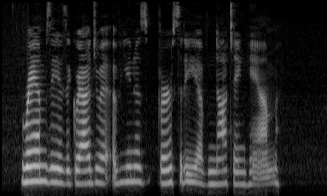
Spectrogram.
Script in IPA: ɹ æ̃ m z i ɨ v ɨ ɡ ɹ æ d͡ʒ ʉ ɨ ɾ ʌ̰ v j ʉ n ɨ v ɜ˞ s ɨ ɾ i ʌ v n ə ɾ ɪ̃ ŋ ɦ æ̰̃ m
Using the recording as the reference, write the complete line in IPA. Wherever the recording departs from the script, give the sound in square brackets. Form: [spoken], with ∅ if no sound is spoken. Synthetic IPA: ɹ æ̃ m z i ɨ [z] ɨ ɡ ɹ æ d͡ʒ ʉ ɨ ɾ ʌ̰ v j ʉ n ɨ v ɜ˞ s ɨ ɾ i ʌ v n [ɑ] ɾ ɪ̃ ŋ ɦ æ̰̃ m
